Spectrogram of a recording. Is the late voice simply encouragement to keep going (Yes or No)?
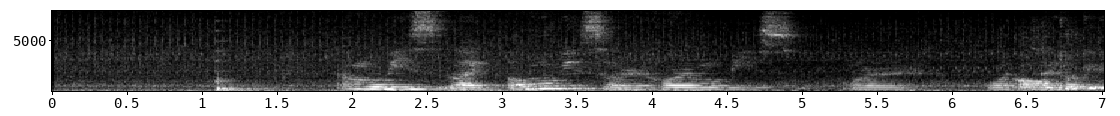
No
